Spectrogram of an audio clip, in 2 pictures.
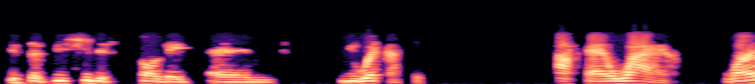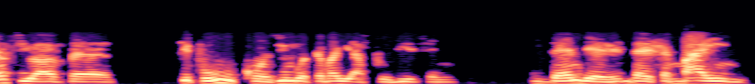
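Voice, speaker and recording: Husky Ghanaian man on a phone-like line. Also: lowish voice, no room sound. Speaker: interview guest, media and marketing professional. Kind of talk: reflective conversational interview answers. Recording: tinny narrow phone-like line.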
